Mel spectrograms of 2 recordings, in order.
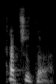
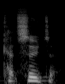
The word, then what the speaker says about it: Katsuta: the commentary and um I learned that his pronunciation is katsuta it's not katsuta Kat very good like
